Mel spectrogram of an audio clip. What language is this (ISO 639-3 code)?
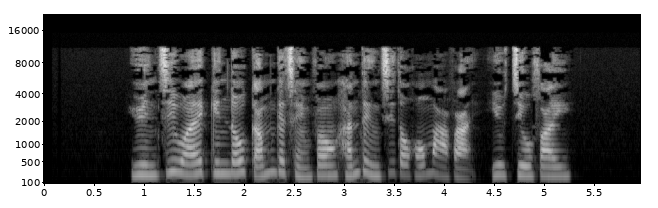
yue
